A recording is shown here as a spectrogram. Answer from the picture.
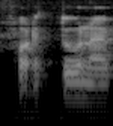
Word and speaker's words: Fortuna: Fortuna, eh, yo digo Fortuna porque así es como normalmente se pronunciaría en japonés, pero bueno, Fortuna como le guste más.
